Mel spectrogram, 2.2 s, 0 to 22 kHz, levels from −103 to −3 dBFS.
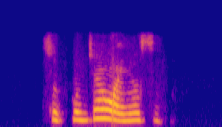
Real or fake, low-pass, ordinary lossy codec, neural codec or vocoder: fake; 7.2 kHz; Opus, 16 kbps; codec, 24 kHz, 3 kbps, HILCodec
